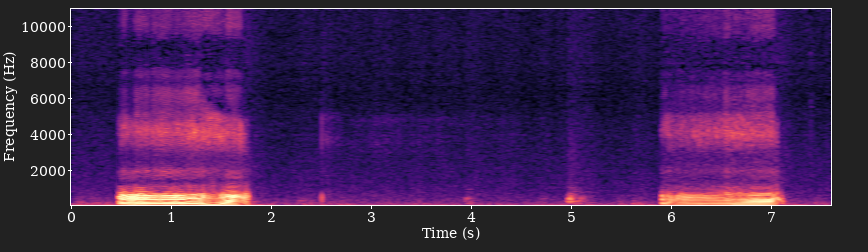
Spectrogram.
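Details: Sleeping pug snoring indoors: two long, rasping, harmonic-rich snores roughly five seconds apart, each lasting over a second, with quiet breathing gaps and a faint click between them.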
